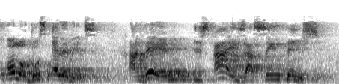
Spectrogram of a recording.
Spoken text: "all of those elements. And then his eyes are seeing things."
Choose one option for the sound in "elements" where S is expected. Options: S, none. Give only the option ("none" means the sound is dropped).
S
